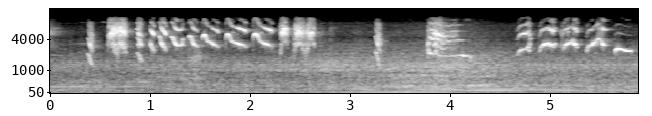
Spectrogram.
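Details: Oriental magpie-robin on a songbird training master track: a rapid chattering run of about a dozen high scratchy notes, a short rasp, then quick paired whistles and a falling slur.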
